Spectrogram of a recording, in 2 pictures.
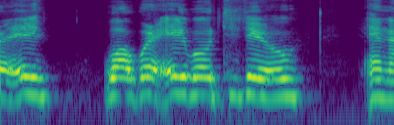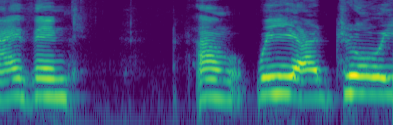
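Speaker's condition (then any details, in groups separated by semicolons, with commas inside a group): Cerebral palsy; speech affected to an extent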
